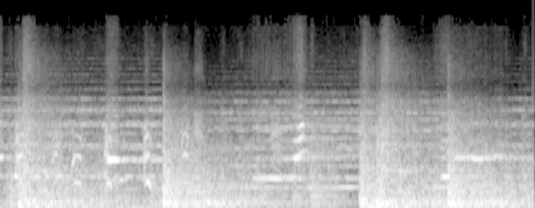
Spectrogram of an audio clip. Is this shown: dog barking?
yes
